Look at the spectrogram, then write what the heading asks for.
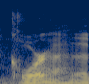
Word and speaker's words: Corps: got the Salvation Army Corps pronounced like the Marine Corps they're at our 525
